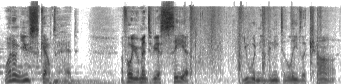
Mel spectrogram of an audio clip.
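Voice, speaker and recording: A man's voice: mid-range voice, very animated, a little fast, natural voice. A man voicing a sarcastic young hero in a game, with a wry, offhand manner. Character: sarcastic young male hero driving a cart. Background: music.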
